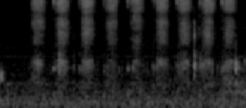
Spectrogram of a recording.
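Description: Plastic trigger spray bottle squirting water in quick repeated pumps, about four short faint sprays a second, misting a coil of string.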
